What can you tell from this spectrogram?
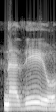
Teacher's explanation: نذیر، اگر ہم وقف نہیں کرتے ملا کے پڑھتے ہیں تو را 2 پیش رن یعنی تنوین کے ساتھ ہم نے اس کو پڑھنا ہے۔ نذیر، وقف نہ کرنے کی صورت میں را کو پھر پر پڑھنا ہے، موٹا کر کے پڑھنا ہے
